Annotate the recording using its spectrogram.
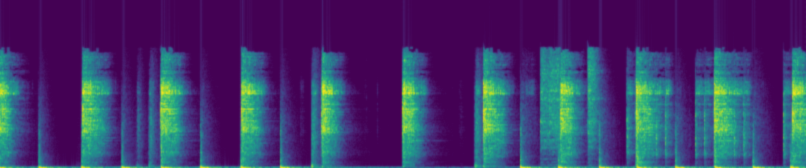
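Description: Drum kit playing a four-on-the-floor techno-style groove: bass drum on every beat, about two a second, under sharp, bright hi-hat and cymbal hits. The groove breaks off briefly about five seconds in, then comes back busier.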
